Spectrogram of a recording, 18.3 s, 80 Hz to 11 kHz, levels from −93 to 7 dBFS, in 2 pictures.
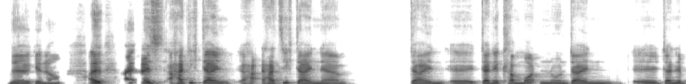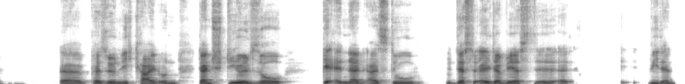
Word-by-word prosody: Ja, 105 Hz, -1 st, 0 dB
genau. 105 Hz, 0 st, -4 dB, 0.4 s
Al 145 Hz, -1 st, +7 dB, 0.3 s
al -, -, +5 dB
als 155 Hz, -1 st, +4 dB
hat 180 Hz, +7 st, +3 dB
dich 295 Hz, 0 st, -3 dB
dein 145 Hz, -5 st, +4 dB
ha -, -, -5 dB
hat 155 Hz, 0 st, +1 dB
sich 150 Hz, -1 st, -4 dB
deine 105 Hz, -6 st, -1 dB, 0.8 s
dein, 110 Hz, -2 st, -2 dB
äh 100 Hz, -1 st, -5 dB
deine 115 Hz, 0 st, +3 dB
Klamotten 120 Hz, 0 st, -3 dB
und 110 Hz, -1 st, -6 dB
dein, 110 Hz, -1 st, -2 dB
äh 115 Hz, -2 st, -4 dB
deine, 115 Hz, -1 st, -2 dB, 0.7 s
äh, 110 Hz, -3 st, 0 dB
Persönlichkeit 120 Hz, +1 st, 0 dB
und 110 Hz, -2 st, -4 dB, 0.2 s
dein 130 Hz, -1 st, +5 dB
Stil 150 Hz, +1 st, +3 dB
so 110 Hz, -1 st, -1 dB, 0.5 s
geändert, 130 Hz, -1 st, +2 dB
als 115 Hz, -1 st, -2 dB
du 115 Hz, -3 st, -3 dB, 0.3 s
desto 125 Hz, +4 st, +1 dB
älter 130 Hz, -3 st, +3 dB
wirst, 120 Hz, -, 0 dB
äh, 435 Hz, +5 st, -3 dB
äh 435 Hz, -, -15 dB, 1.0 s
wie 125 Hz, -1 st, -2 dB
denn? 110 Hz, +2 st, -3 dB
115 Hz, 120 wpm, -26 LUFS, 110-130 Hz, 1.0 s, Al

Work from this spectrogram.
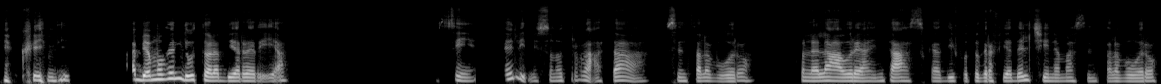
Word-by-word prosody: e 175 Hz, -, 0 dB
quindi 195 Hz, 0 st, +1 dB, 0.6 s
abbiamo 215 Hz, +1 st, +7 dB
venduto 235 Hz, -7 st, +6 dB
la 170 Hz, -1 st, +4 dB
birreria. 165 Hz, +1 st, +1 dB, 1.5 s
Sì, 170 Hz, -4 st, -5 dB, 0.2 s
e 245 Hz, +3 st, -1 dB
lì 295 Hz, -, -2 dB
mi 160 Hz, -, -12 dB
sono 165 Hz, +1 st, -7 dB
trovata 175 Hz, -4 st, -4 dB, 0.2 s
senza 165 Hz, -1 st, -5 dB
lavoro, 160 Hz, +1 st, -4 dB, 0.4 s
con 175 Hz, -, -5 dB
la 160 Hz, -, +3 dB
laurea 165 Hz, -2 st, +3 dB
in 155 Hz, +1 st, -6 dB
tasca 160 Hz, -2 st, -2 dB
di 160 Hz, +2 st, -3 dB
fotografia 160 Hz, 0 st, -3 dB
del 180 Hz, +5 st, +1 dB
cinema 160 Hz, -3 st, -4 dB
senza 150 Hz, -1 st, -13 dB
lavoro. 150 Hz, +1 st, -2 dB
165 Hz, 130 wpm, -23 LUFS, 155-180 Hz, 1.5 s, abbiamo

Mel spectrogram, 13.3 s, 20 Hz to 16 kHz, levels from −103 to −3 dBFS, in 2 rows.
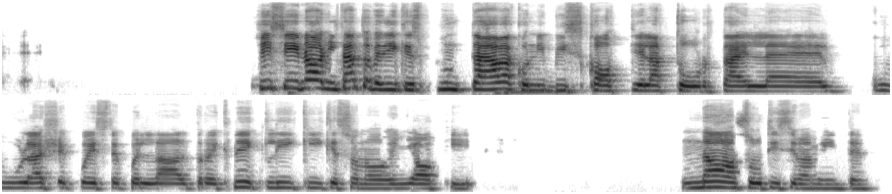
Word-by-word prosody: Eh. -, -, -30 dB, 1.6 s
Sì, 295 Hz, -3 st, +2 dB
sì, 295 Hz, 0 st, +7 dB
no, 305 Hz, -, +7 dB
ogni 295 Hz, -5 st, +5 dB
tanto 290 Hz, +4 st, +5 dB
vedevi 245 Hz, -1 st, +2 dB
che 235 Hz, -1 st, +1 dB
spuntava 250 Hz, +2 st, +5 dB
con 215 Hz, -3 st, -2 dB
i 210 Hz, -, -8 dB
biscotti 205 Hz, +1 st, -6 dB
e -, -, +3 dB
la 200 Hz, -1 st, 0 dB
torta, 185 Hz, -1 st, 0 dB
il 185 Hz, -1 st, -4 dB, 0.2 s
gulasch, 200 Hz, -2 st, -7 dB
e 195 Hz, -, -8 dB
questo 190 Hz, -2 st, -7 dB
e 185 Hz, -, -12 dB
quell'altro 185 Hz, 0 st, -8 dB
e 180 Hz, -, -8 dB
knedlíky 205 Hz, -1 st, -9 dB
che 190 Hz, +1 st, -6 dB
sono 170 Hz, -1 st, -10 dB
i 175 Hz, -, -10 dB
gnocchi. 175 Hz, -1 st, -8 dB, 1.6 s
No, 215 Hz, +3 st, 0 dB
assolutissimamente. 170 Hz, -4 st, -7 dB
195 Hz, 130 wpm, -21 LUFS, 180-220 Hz, 1.6 s, sì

